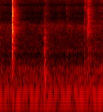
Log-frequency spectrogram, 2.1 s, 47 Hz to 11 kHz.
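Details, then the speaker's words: 1995 Ranger R72 boat, engine off, after reinstalling the Quicksilver Commander 3000 remote: prop turned by hand gives sharp separate ratchet ticks in one direction and locks in the other, confirming forward gear. "you'll hear it ratchet in one direction and solid in the other. So that means you're in forward."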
